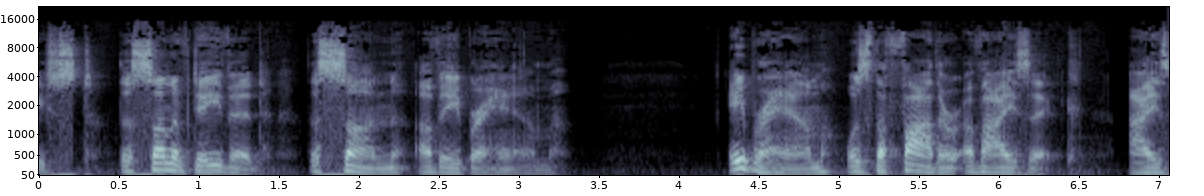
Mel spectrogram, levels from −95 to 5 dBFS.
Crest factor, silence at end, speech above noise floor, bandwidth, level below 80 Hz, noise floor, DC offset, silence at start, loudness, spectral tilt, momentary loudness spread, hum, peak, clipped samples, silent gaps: 20 dB; 0 s; 46 dB; 15.5 kHz; -58 dBFS; -74 dBFS; 0.5%; 0 s; -27 LUFS; -2.5 dB/octave; 12 LU; none; -8 dBFS; under 0.1%; none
